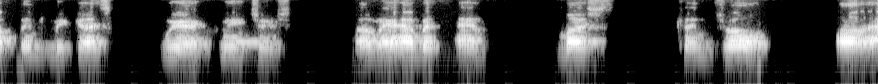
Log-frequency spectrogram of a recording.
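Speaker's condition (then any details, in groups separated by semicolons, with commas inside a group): ALS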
